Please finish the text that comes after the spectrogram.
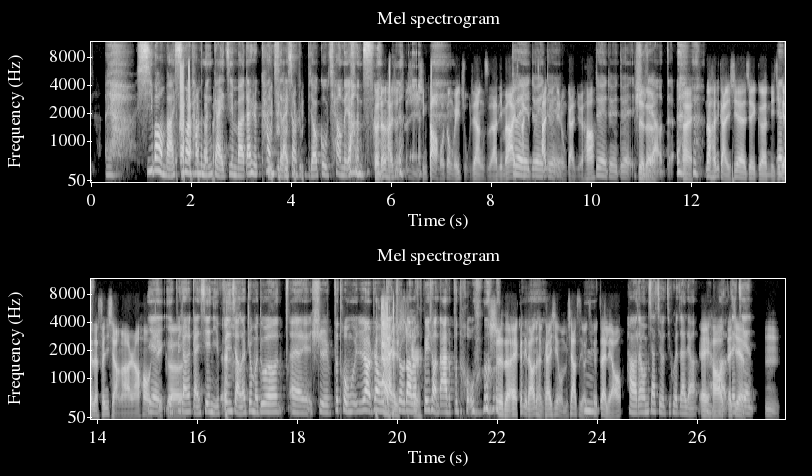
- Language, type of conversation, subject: Chinese, podcast, 怎么营造让人有归属感的社区氛围？
- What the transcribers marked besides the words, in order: laugh; laughing while speaking: "样子"; other background noise; laugh; laugh; chuckle; tsk; laughing while speaking: "哎"; laugh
